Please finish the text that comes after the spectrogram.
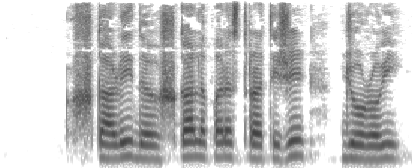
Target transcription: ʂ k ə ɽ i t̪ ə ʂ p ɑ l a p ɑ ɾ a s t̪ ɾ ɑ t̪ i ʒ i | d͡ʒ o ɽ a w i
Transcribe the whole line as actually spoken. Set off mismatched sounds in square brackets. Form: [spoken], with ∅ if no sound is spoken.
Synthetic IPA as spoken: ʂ k [ɑ] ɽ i [d̪] ə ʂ [k] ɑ l a p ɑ ɾ a s t̪ ɾ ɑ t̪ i ʒ i | d͡ʒ o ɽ a w i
